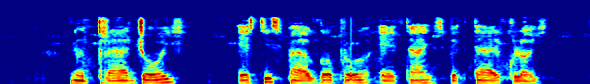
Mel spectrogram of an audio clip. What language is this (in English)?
Esperanto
